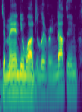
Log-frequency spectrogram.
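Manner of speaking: ordinary talk, nothing marked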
